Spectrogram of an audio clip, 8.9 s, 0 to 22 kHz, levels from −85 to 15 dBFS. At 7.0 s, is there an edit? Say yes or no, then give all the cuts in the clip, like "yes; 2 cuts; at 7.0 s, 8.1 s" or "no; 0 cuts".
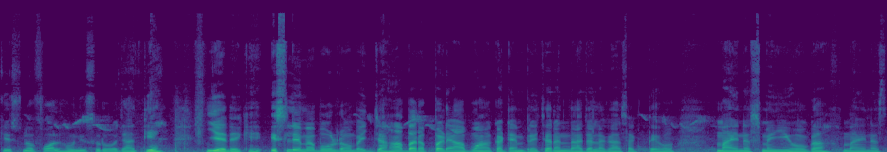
no; 0 cuts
